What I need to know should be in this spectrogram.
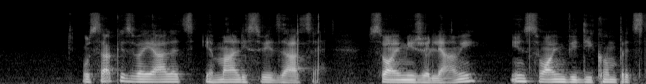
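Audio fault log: throughout: low-delay AAC compression. The speech is rough and grainy, with noise filling the gaps between harmonics and nothing above 11.6 kHz. This is likely AAC-ELD, the low-delay AAC used for calls. Its very short frames cannot separate pitch harmonics finely, so the bits spread thin and smear energy between them. The damage fits a rate around 32 kbps. Unlike a simple low-pass, the band is not just cut; what remains also sounds grainy.
2.98–3.21 s and 5.30–5.32 s: loud pop. The first span holds two sharp pops in quick succession, peaking about 15 dB above the speech. The second is a single shorter pop, about 5 dB above it. Each is likely a sudden voltage step or pulse, from a plug, switch, static discharge or driver glitch, added onto the signal and briefly shaped by the circuits after it. Unlike a dropout or clipping, the speech carries on intact underneath each pop.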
